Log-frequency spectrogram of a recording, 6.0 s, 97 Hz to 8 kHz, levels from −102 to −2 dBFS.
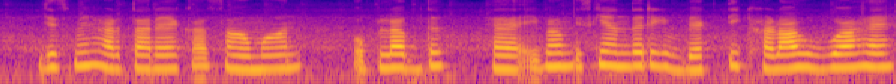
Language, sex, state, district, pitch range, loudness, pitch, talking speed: Hindi, female, Bihar, Madhepura, 220-250 Hz, -22 LUFS, 235 Hz, 150 wpm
